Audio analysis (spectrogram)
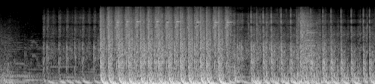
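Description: Automatic weapon fire in the mobile battle royale game BGMI, loud and close: a short burst, then sustained rapid rattling bursts that continue with brief gaps.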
